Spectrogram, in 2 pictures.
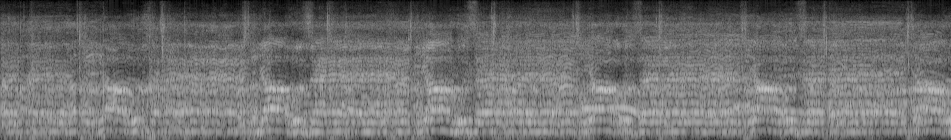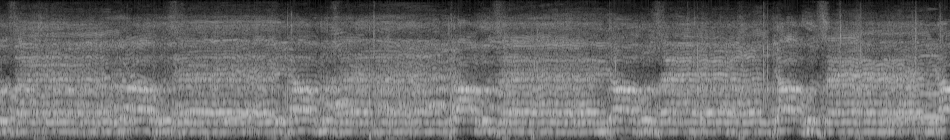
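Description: A noha, a Shia lament, chanted loudly by a crowd of men in unison, in short phrases that repeat about every one and a half seconds. Under the chant are the slaps of matam chest-beating.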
